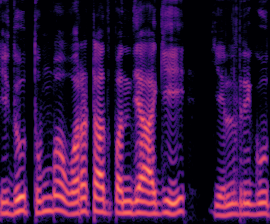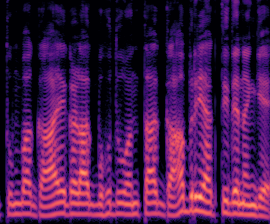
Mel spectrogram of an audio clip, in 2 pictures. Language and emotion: Kannada, fearful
